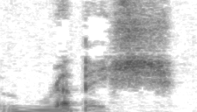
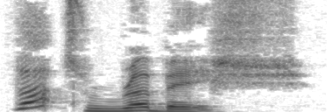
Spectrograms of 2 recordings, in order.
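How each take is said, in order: First: Barely voiced, softer rubbish; silently mouthed. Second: Slow, flat-out dismissive That's rubbish; scornful dismissal. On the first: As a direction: breathe rubbish with the lips, almost no voice. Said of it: "silently formed the word". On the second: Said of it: "Clovis said this time". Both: A narrator's reading.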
